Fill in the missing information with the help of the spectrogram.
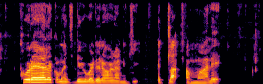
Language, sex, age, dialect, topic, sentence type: Telugu, male, 31-35, Telangana, agriculture, question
